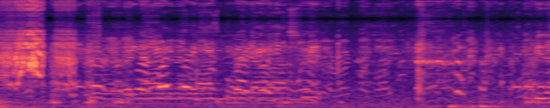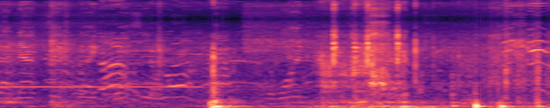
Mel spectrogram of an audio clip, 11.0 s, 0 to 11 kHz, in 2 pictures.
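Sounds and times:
people's voices: 0.0s - 11.0s
low thumps: 5.7s - 8.0s.

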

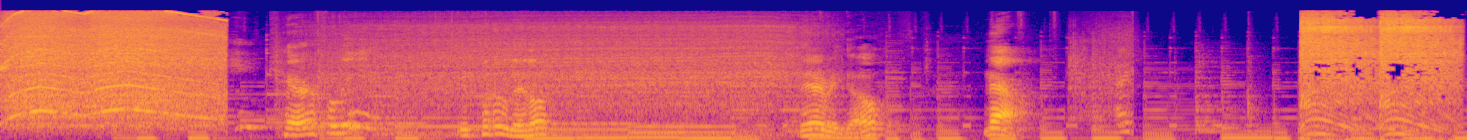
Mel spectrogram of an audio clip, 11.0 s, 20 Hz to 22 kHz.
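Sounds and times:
electric drill boring into wall: 0.0s - 1.7s, 2.8s - 6.0s, 9.8s - 11.0s.

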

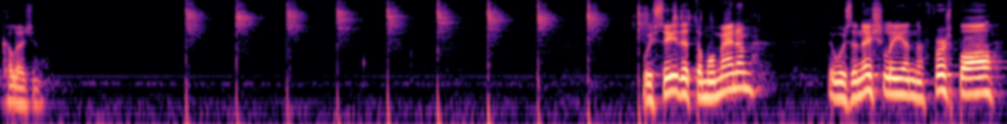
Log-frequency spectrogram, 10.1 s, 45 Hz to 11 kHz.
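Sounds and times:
newton's cradle balls clacking: 1.9s - 7.2s.

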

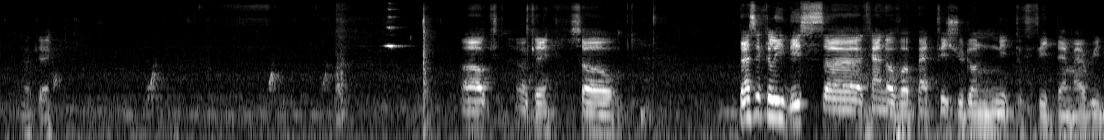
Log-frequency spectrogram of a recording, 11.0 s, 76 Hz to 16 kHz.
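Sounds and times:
aquarium filter pump humming: 0.0s - 11.0s.

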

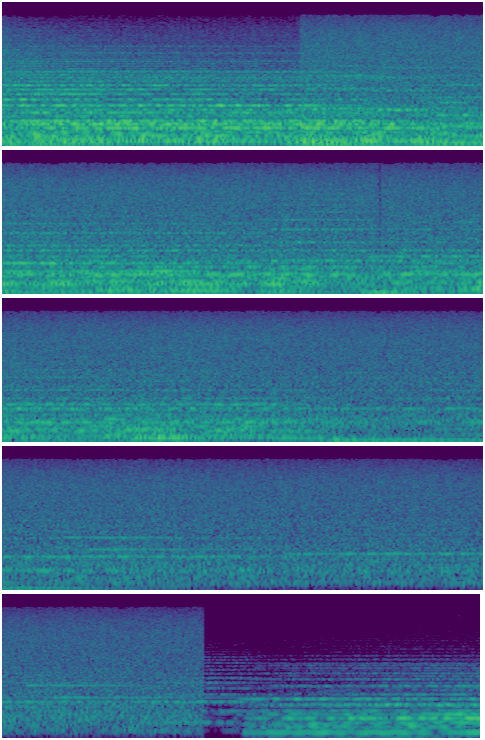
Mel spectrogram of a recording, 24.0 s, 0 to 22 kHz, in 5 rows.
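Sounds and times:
falling water rushing: 0.0s - 21.3s.

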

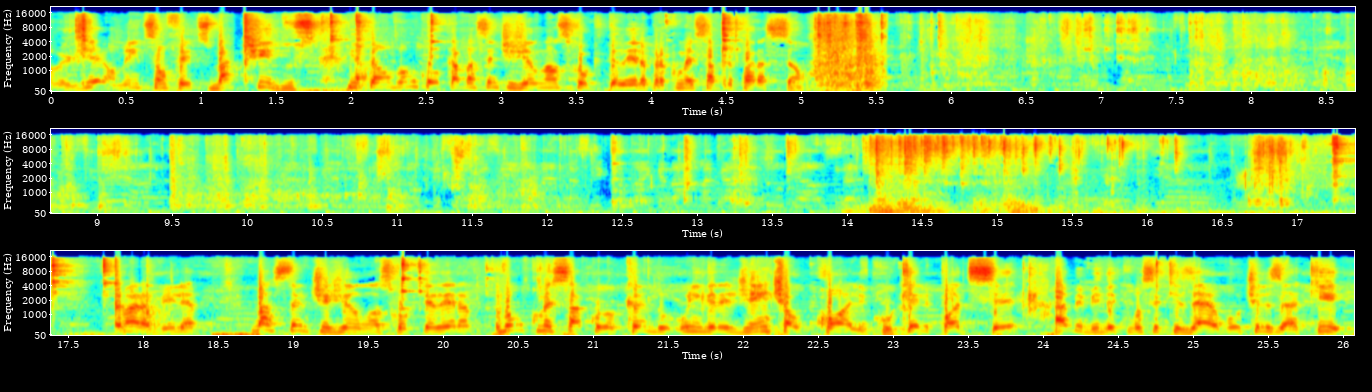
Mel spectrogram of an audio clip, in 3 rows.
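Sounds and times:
background music: 0.0s - 26.0s
ice cubes clattering in metal shaker: 5.1s - 17.6s.

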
